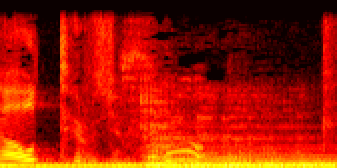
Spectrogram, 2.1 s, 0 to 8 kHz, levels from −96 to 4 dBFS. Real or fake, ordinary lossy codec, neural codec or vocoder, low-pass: real; none; none; 7.2 kHz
